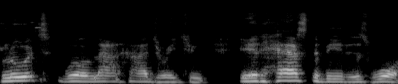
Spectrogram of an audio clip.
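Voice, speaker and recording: A man with a dark, mellow tone speaks somewhat breathily, his intonation lively. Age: 70s. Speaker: product distributor sharing testimony. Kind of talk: testimony. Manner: animated.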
